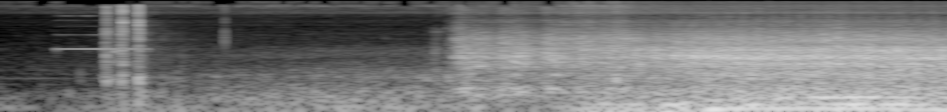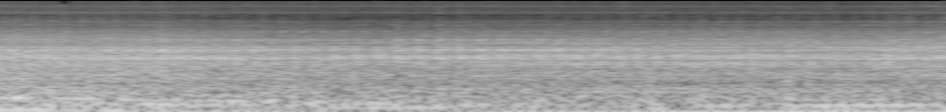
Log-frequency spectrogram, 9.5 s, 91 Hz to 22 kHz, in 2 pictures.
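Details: Toyota Tacoma 2.4L 4-cylinder, 108,000 miles, long-neglected oil changes; fires after two seconds of cranking, then idles with a hard, regular knock about 3.5 times a second: badly worn bottom end, engine needs replacing.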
